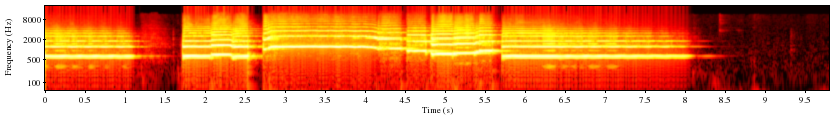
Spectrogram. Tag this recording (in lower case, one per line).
playing cornet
